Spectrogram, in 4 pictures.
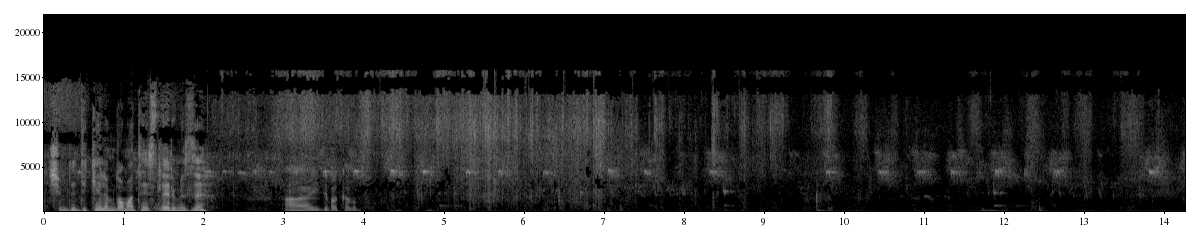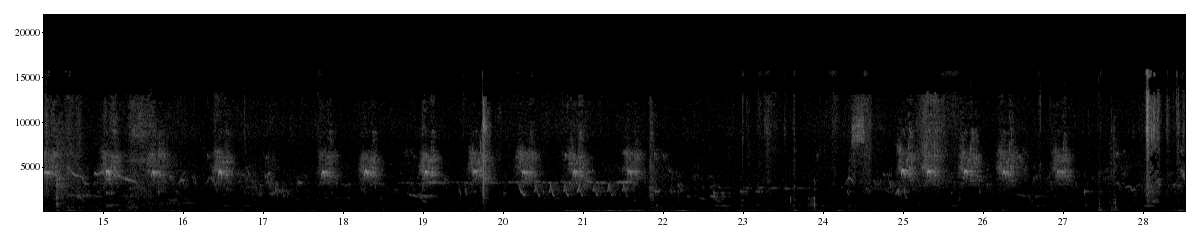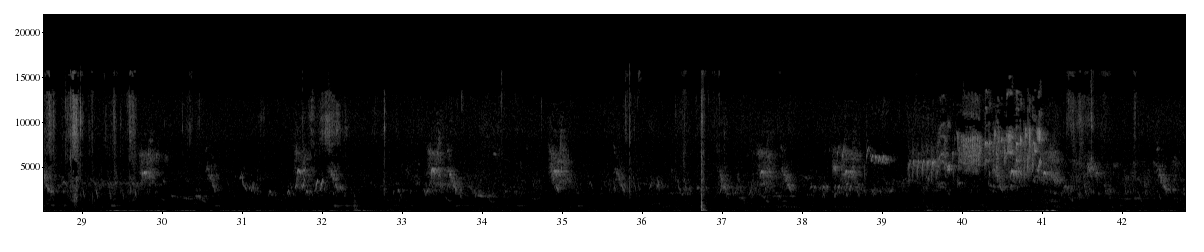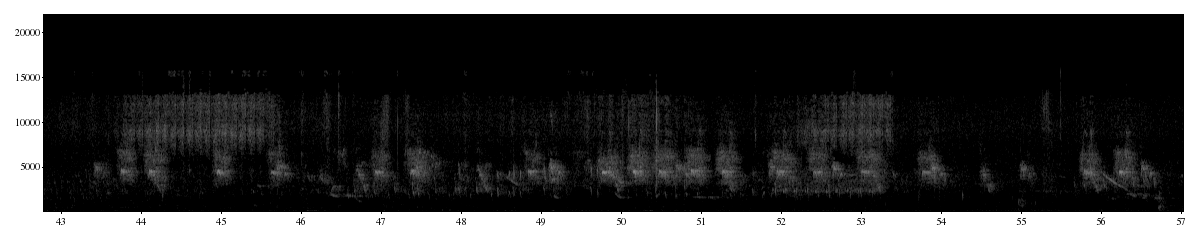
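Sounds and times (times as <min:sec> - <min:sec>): faint birdsong: 0:00.0 - 0:57.0
soft low thumps and rustles: 0:04.0 - 0:10.6.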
